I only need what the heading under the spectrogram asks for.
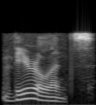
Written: virulence

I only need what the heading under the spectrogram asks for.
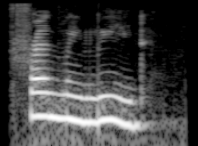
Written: friendly lead

